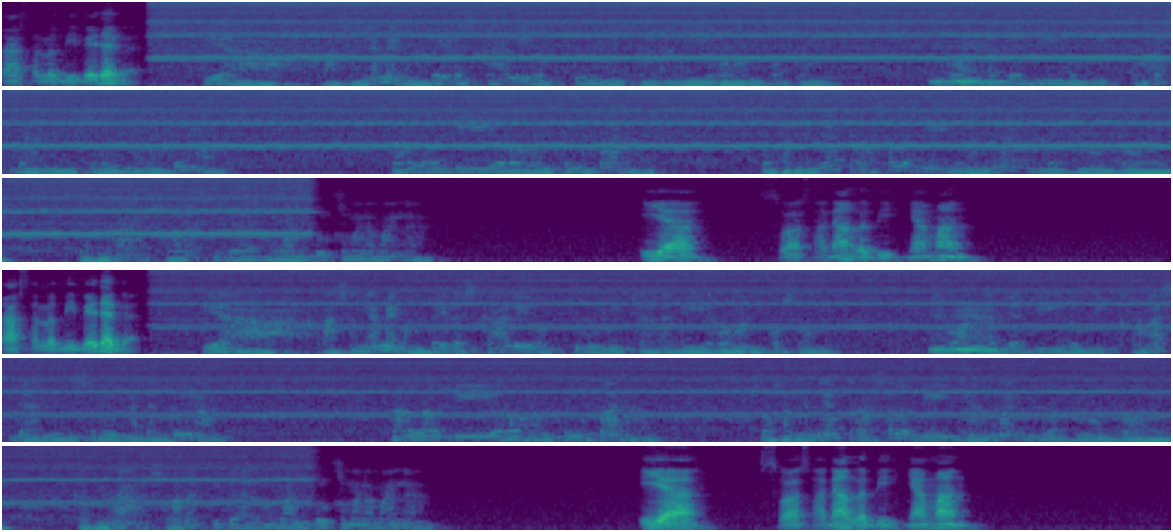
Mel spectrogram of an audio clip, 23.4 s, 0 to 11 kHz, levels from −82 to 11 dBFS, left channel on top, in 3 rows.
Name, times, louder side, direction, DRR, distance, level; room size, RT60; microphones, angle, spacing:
voice 1, 0.0-0.9 6.2-6.7 19.8-20.3 20.8-22.0, right 4 dB, 60° right, 0.4 m, -31 dB
sound 1, 1.0-17.7, left 5 dB, 45° left, 0.8 m, -41 dB
voice 2, 1.3-5.5 6.2-9.3 10.4-12.2 12.8-18.5, right 1 dB, 75° right, 0.9 m, -45 dB
2.4 x 2.2 x 3.4 m
head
